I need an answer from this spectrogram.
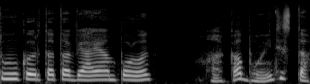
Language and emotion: Goan Konkani, fearful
